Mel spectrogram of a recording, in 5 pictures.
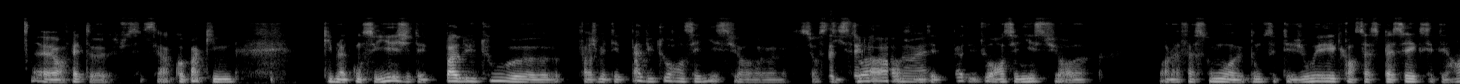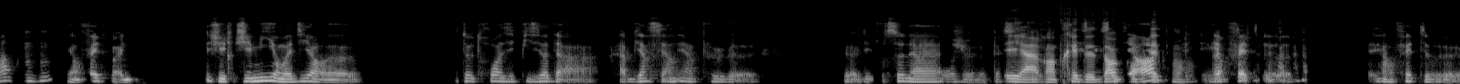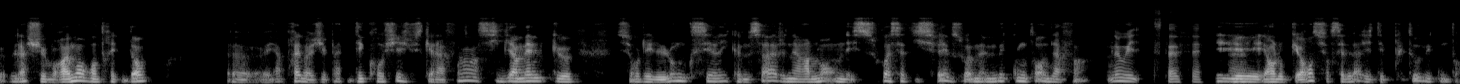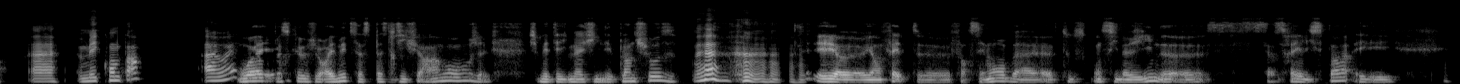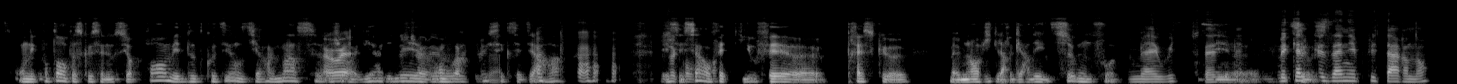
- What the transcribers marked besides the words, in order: tapping; laugh; other noise; other background noise; chuckle; chuckle
- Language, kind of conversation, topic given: French, podcast, Qu’est-ce qui rend une série addictive à tes yeux ?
